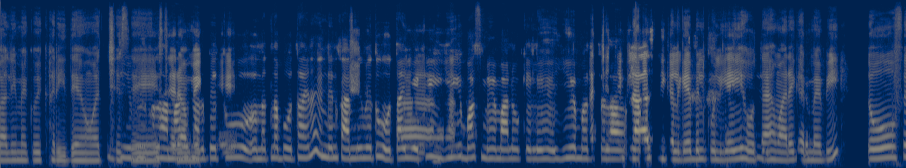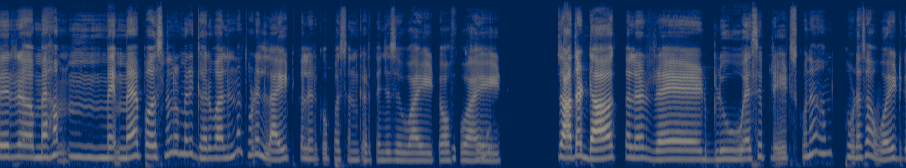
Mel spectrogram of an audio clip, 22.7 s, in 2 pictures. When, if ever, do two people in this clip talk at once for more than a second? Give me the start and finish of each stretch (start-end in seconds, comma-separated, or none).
1.5-3.0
